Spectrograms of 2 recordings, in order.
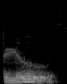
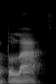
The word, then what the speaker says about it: blood: Let's say Sangre es con doble O, pero no se pronuncia blood, se pronuncia blood.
